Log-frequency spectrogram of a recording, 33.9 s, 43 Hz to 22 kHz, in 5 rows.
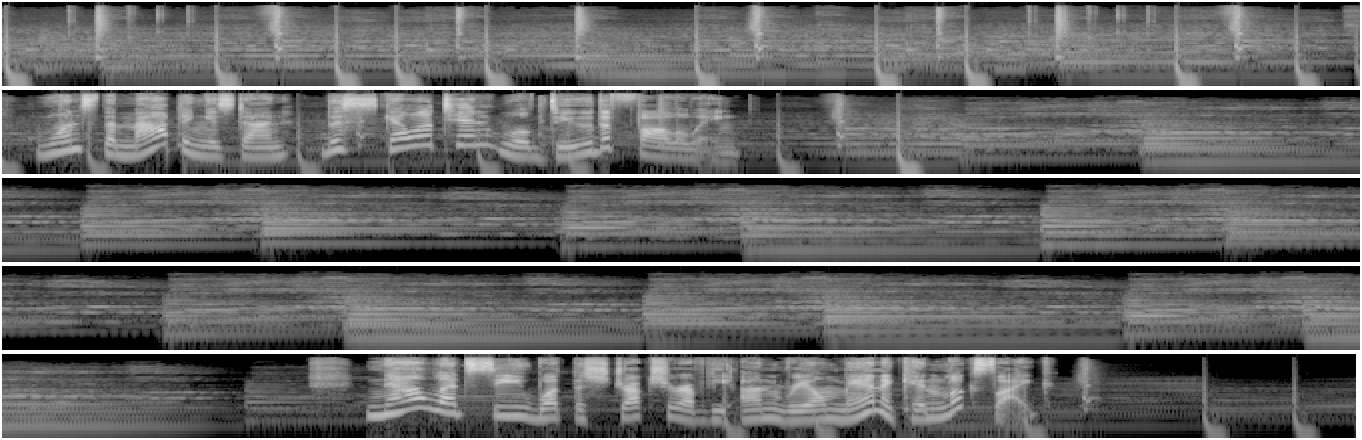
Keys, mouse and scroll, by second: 6.3 click, 8.7 click, 10.5 click, 11.3 click, 14.0 click, 15.8 click, 16.7 click, 17.6 shift+click, 19.7 click, 20.0 click, 21.3 right click, 23.3 click, 25.0 click, 27.0 click, 29.4 click, 31.1 click, 32.3-33.0 typing, 32.3 click, 32.5 click, 32.5 right click, 33.3 click.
